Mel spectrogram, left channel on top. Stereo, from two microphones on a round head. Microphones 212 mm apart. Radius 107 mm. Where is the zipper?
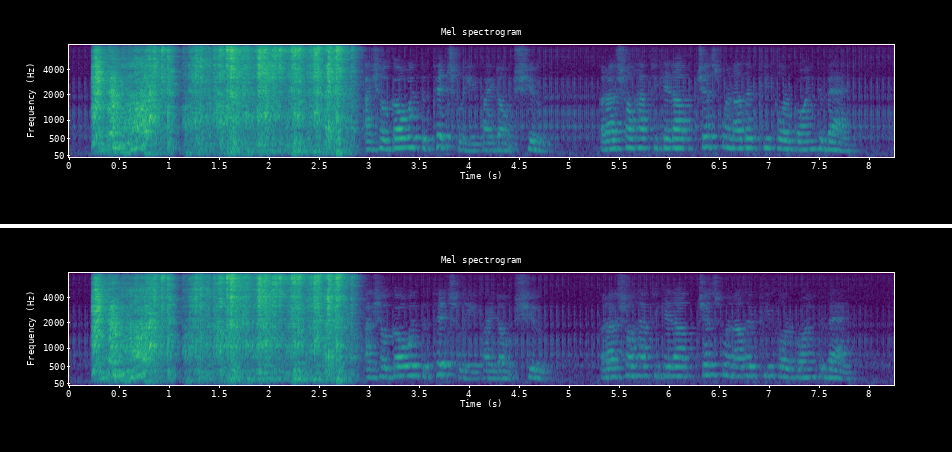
5° right (ahead or behind), 1.0 m.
